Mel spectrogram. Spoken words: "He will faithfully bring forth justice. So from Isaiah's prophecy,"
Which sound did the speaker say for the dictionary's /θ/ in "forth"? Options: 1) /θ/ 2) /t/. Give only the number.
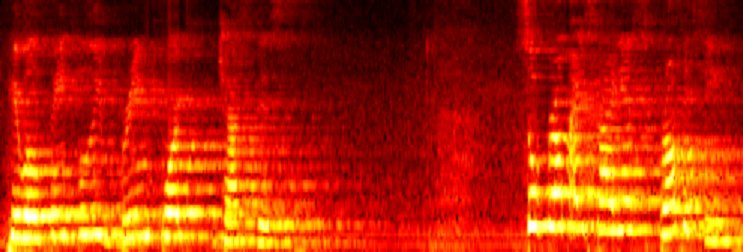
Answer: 2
